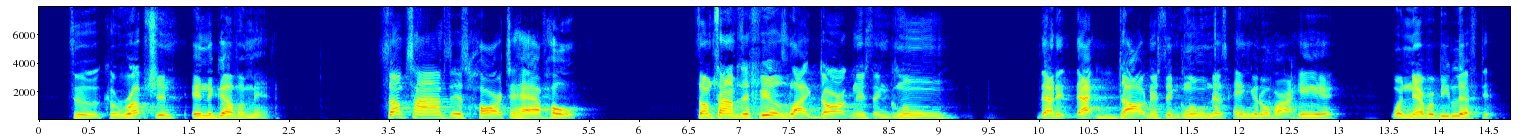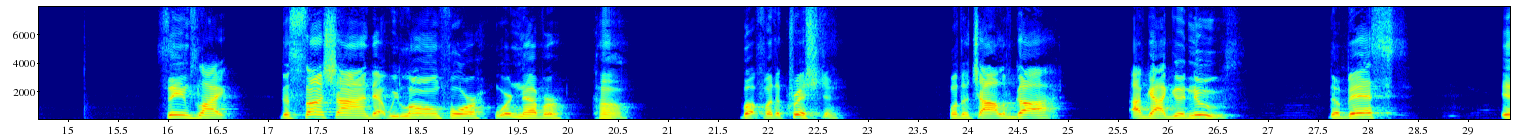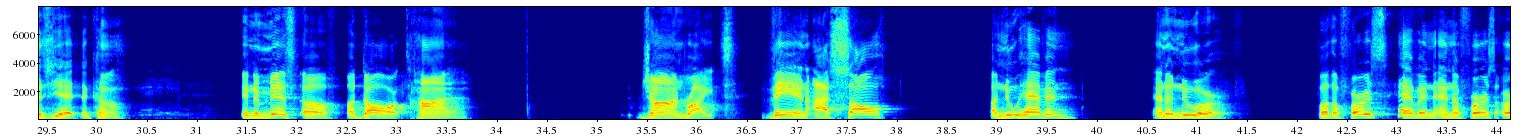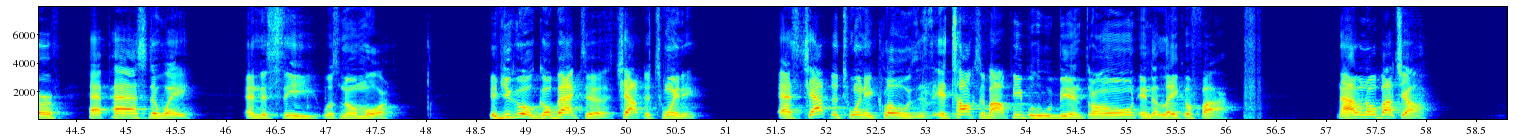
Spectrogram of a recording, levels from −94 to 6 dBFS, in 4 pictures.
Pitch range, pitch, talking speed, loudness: 145-175 Hz, 155 Hz, 135 wpm, -26 LUFS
